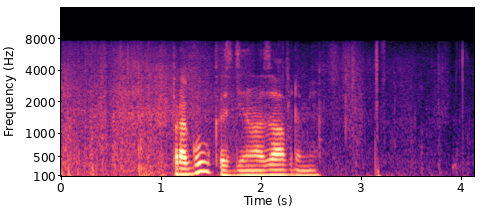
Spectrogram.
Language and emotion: Russian, neutral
